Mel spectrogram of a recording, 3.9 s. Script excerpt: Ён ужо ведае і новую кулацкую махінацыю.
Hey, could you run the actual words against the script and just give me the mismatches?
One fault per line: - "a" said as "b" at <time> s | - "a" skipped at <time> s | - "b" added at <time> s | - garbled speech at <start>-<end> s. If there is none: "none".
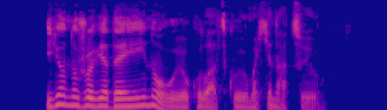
none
